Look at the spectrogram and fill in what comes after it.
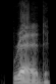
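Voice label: "redd", American English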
